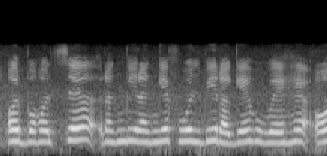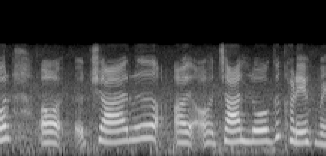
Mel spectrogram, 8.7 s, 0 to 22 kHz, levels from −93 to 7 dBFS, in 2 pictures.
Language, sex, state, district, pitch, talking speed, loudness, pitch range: Hindi, female, Uttar Pradesh, Etah, 275 Hz, 140 wpm, -15 LUFS, 260-290 Hz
